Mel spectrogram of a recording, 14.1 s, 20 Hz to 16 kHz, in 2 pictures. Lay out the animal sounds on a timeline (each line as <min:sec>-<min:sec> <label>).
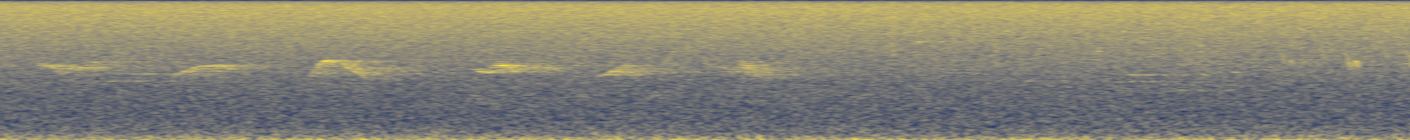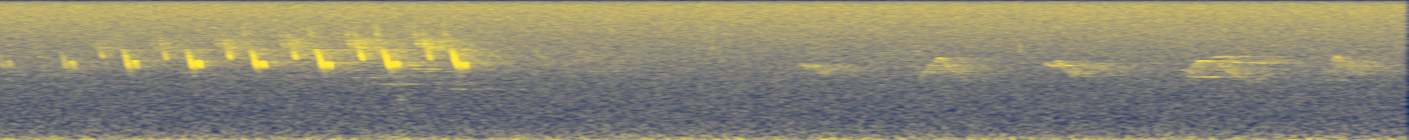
0:00.0-0:04.1 Scarlet Tanager (Piranga olivacea)
0:05.6-0:06.4 Wood Thrush (Hylocichla mustelina)
0:06.5-0:09.8 Ovenbird (Seiurus aurocapilla)
0:08.7-0:09.7 Wood Thrush (Hylocichla mustelina)
0:10.9-0:14.1 Scarlet Tanager (Piranga olivacea)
